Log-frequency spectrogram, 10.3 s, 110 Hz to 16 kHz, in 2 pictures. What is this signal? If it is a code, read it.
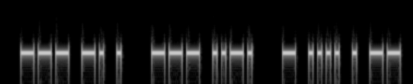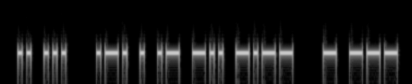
Morse code, heard as a keyed tone, about 22 wpm, 700 Hz. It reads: ONE OF THEM IS READY TO
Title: Sentences from Top 1600 Words 22wpm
